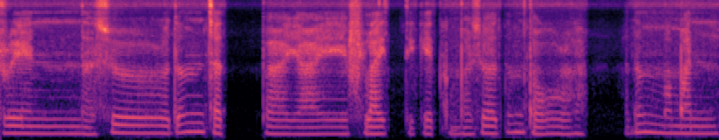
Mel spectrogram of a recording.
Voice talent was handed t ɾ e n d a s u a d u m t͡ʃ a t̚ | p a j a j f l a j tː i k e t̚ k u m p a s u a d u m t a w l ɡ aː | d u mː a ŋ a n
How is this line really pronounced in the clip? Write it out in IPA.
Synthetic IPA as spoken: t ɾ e n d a s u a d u m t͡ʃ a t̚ | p a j a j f l a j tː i k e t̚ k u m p a s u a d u m t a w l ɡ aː | d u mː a m a n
